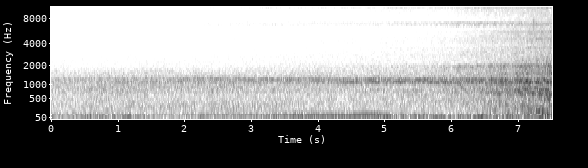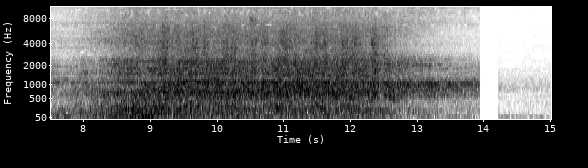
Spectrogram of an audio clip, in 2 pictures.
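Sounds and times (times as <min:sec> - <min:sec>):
train wheels rushing on rails: 0:05.4 - 0:14.0.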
